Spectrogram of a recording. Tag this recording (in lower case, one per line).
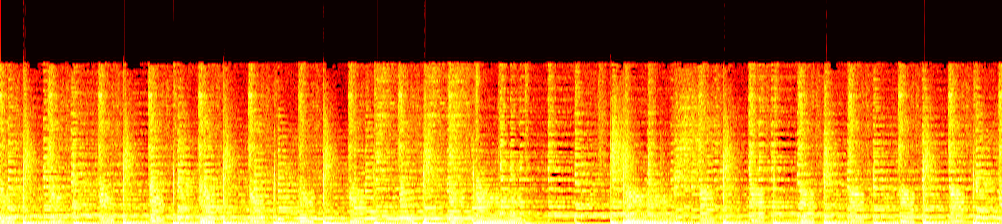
music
